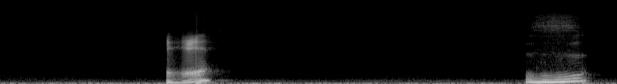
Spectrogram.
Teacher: un suono sonoro della S che si trova tra due vocali, due E. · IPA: [z]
